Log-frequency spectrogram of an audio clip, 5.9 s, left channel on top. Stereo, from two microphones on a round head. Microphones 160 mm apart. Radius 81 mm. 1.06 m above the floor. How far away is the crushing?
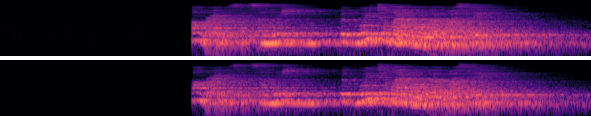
No crushing in this recording.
